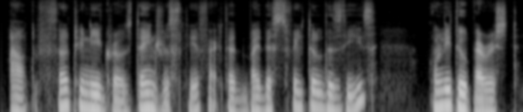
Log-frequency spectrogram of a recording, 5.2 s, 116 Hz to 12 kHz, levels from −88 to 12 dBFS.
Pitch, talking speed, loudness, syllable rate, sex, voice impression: 120 Hz, 150 wpm, -19 LUFS, 5.9 syllables/s, male, masculine, adult-like, slightly relaxed, soft, slightly halting, calm, friendly, reassuring, kind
